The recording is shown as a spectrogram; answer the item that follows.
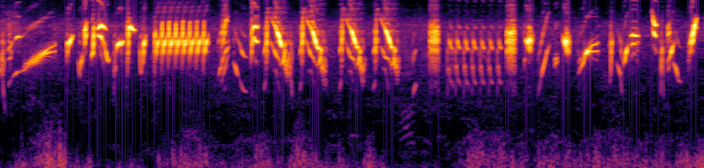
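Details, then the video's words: Adult European goldfinch (sharif) singing a fast, varied run of twittering notes, sweeping whistles and buzzy trills in rapid succession, with low background rumble. "تغريد حسون كهل (شارف)"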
